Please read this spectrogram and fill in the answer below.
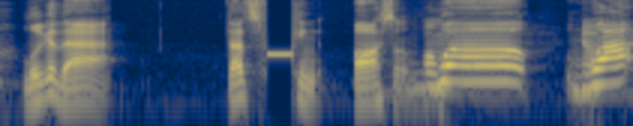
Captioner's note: beep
